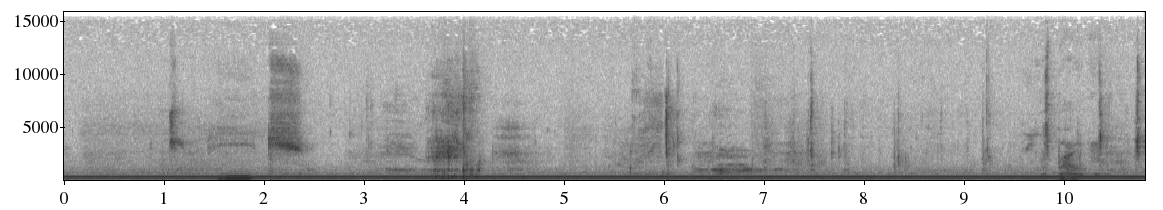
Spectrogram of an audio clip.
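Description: Close-up eating sounds: chewing with soft clicks and rustles of a spoon and lettuce wraps, a brief hummed 'mm' about two seconds in and a louder rustle about four seconds in. A steady hum tone runs underneath.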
